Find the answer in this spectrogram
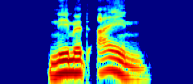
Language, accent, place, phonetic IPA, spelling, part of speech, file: German, Germany, Berlin, [ˌnɛːmət ˈaɪ̯n], nähmet ein, verb, De-nähmet ein.ogg
- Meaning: second-person plural subjunctive II of einnehmen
